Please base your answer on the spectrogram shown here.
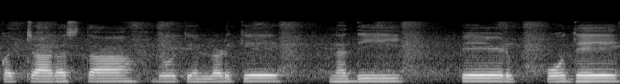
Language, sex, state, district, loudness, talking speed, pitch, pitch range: Hindi, male, Gujarat, Gandhinagar, -15 LUFS, 75 wpm, 140 Hz, 135-140 Hz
